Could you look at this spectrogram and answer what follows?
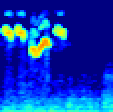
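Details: Short fragment of cinereous tit song: two sharp high whistles, a rising swept note, then one more high whistle, over a low background murmur.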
